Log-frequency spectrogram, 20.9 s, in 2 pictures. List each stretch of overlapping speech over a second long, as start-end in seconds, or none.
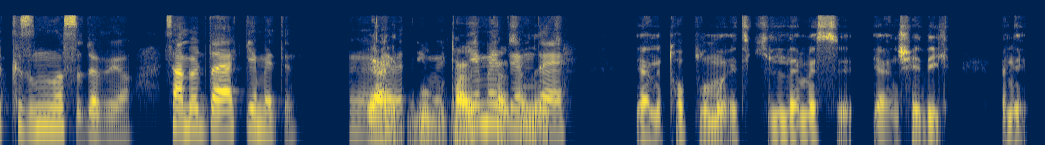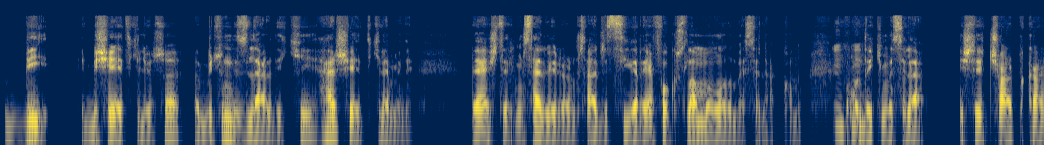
3.6-5.6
